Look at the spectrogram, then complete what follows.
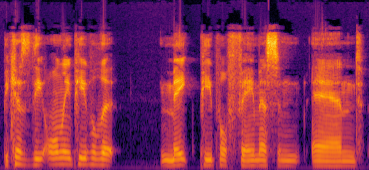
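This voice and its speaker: A man's voice: lowish voice, fairly even intonation, normal speed, no room sound. A middle-aged American man in casual, opinionated chat, making his points emphatically and swearing freely.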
